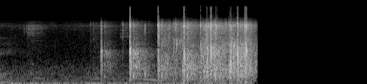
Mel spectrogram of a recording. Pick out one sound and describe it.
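An audience applauds.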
